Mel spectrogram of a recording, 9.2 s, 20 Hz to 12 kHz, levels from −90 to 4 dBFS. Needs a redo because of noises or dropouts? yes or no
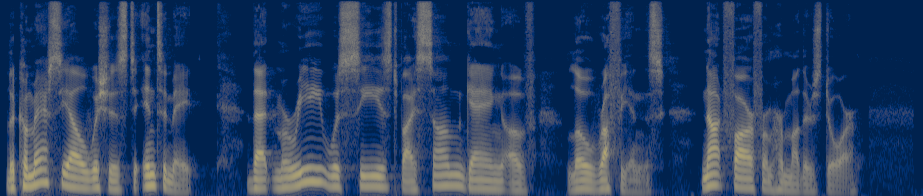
no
